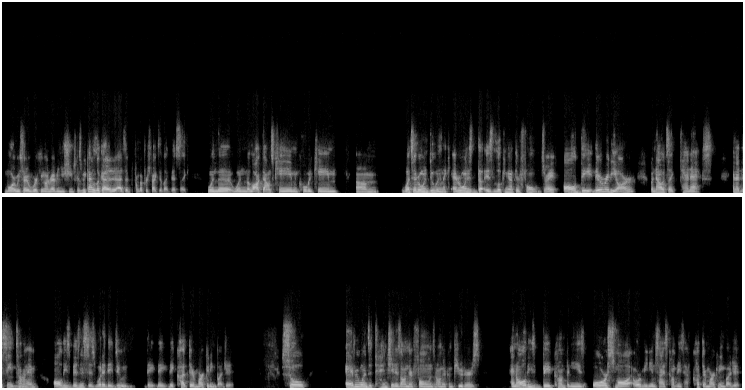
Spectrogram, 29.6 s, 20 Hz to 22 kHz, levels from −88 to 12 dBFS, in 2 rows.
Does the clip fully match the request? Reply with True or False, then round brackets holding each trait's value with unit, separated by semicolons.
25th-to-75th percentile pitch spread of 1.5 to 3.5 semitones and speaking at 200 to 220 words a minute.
False (4.2 semitones; 205 wpm)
